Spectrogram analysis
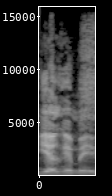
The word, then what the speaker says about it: Young M.A: I keep calling her Ma for some reason. It's spelled that way. It's no like Right. dot in Young the middle of it.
